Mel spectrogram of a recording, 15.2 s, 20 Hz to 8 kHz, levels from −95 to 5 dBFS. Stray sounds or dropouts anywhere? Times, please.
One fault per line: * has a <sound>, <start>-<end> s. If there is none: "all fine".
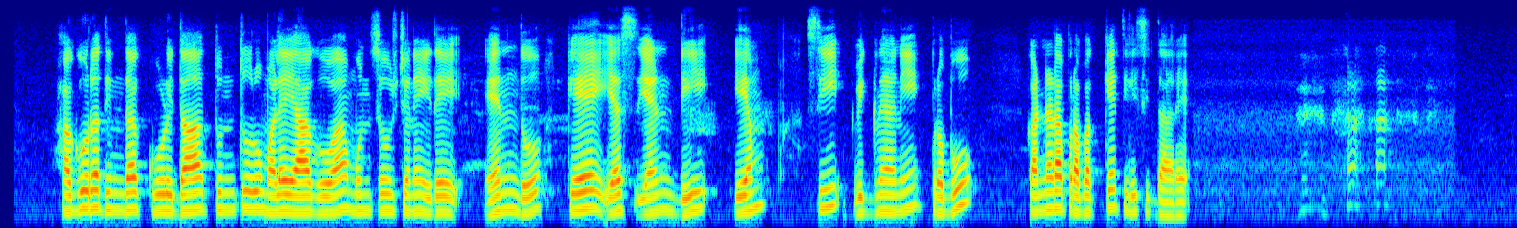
* has a laugh, 12.9-14.5 s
